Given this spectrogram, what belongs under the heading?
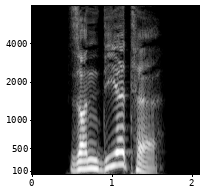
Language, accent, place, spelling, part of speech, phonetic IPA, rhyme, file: German, Germany, Berlin, sondierte, adjective / verb, [zɔnˈdiːɐ̯tə], -iːɐ̯tə, De-sondierte.ogg
- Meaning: inflection of sondieren: 1. first/third-person singular preterite 2. first/third-person singular subjunctive II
